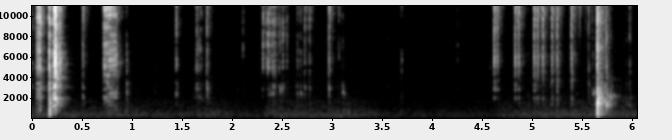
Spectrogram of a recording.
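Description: A hand-sized clear plastic blister pack with a yellow card backing, hollow with small items sealed inside, is held in both hands and tapped and scratched with long painted fingernails. Sharp, bright plastic clicks and crinkly scratching come in short clustered bursts separated by quiet gaps, with almost no low end and no ring after each tap.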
